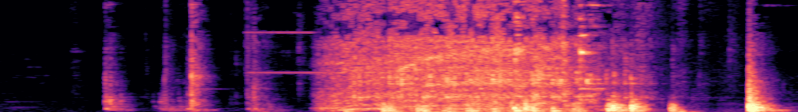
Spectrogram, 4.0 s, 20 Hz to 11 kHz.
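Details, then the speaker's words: Vintage 1950s-60s Briggs & Stratton, sat 10+ years, drill-cranked after carb cleaner down the intake: a few sharp pops then a short ragged sputter dying within seconds; owner suspects bad old gas. "Oh, it popped. Oh, it scared me though."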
